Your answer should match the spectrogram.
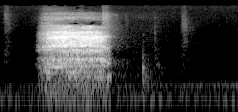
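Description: A single audible breath from a man, a quick inhale of under a second about half a second in, followed by a faint click.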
